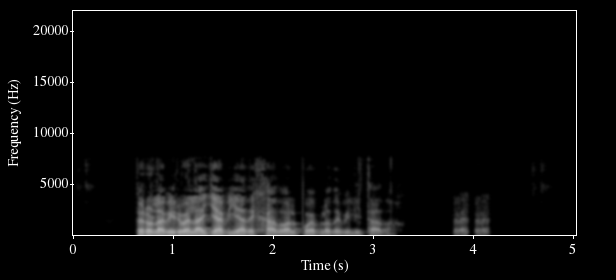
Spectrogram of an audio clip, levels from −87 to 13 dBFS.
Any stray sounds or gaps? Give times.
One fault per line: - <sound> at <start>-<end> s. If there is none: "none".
- laugh at 3.8-4.2 s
